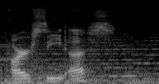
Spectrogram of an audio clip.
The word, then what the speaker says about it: Arceus: Arceus is pronounced Arceus.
